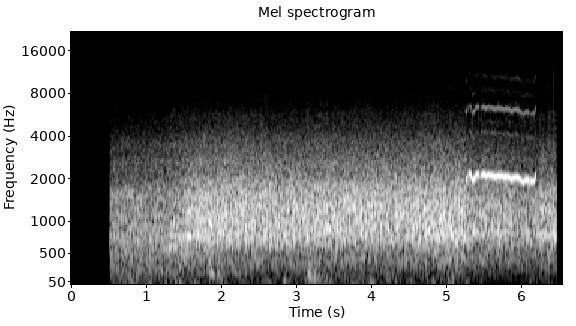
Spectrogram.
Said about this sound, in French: Un coup de sifflet, vous savez ce que ça veut dire? Eh bien, c'est la mi-temps des informés.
